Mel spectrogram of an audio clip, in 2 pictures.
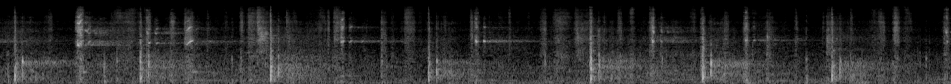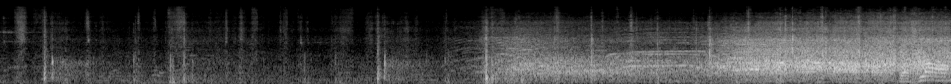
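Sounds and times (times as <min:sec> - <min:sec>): racket striking tennis ball: 0:00.0 - 0:10.5, 0:12.8 - 0:17.4
sneakers squeaking on court: 0:00.0 - 0:15.9.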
